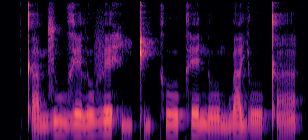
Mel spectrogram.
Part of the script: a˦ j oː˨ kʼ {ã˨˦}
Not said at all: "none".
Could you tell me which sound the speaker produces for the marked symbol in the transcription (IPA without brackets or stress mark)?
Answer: ã˨˦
